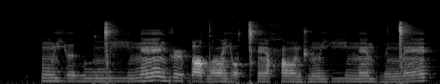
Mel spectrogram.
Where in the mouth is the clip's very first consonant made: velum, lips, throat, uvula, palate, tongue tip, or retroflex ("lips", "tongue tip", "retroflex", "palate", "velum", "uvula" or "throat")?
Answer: throat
